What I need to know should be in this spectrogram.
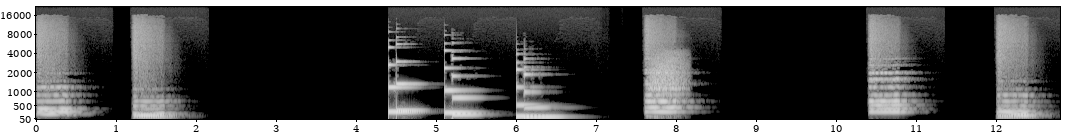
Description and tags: Menu sounds
The sounds that I made and they sound like Playstation 3 and Discord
